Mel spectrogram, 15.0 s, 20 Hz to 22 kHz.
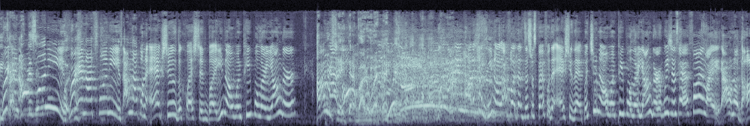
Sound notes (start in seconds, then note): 7.0 gallery laughs and oohs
